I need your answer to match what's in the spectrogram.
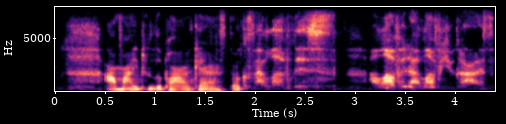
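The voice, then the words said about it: Excited whispering. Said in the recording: “I don't know why I'm whispering, but I'm so excited, and I whisper when I'm excited.”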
